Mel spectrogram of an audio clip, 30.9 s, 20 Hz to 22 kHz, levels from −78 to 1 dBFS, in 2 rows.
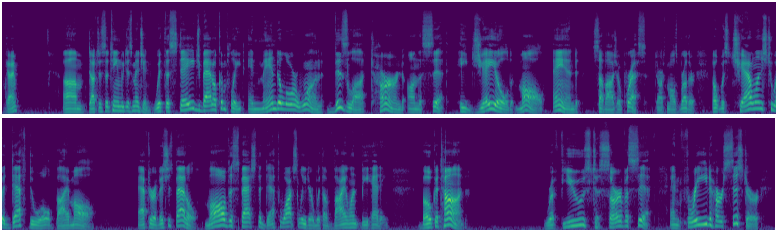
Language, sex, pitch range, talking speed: English, male, 105-155 Hz, 120 wpm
